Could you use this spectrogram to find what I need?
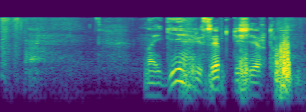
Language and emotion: Russian, neutral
